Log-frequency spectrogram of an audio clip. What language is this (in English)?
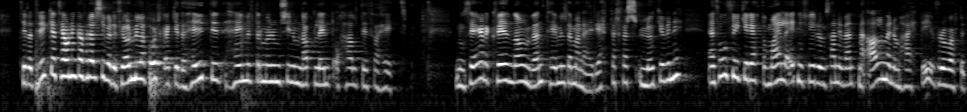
Icelandic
